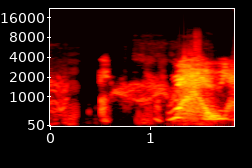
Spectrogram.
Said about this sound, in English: Fucking rabid dog. Yeah. So I guess rabid dog.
